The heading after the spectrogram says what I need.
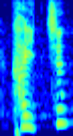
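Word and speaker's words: קיץ: 사실 여름은 히브리어로 카이즈라고 불러요. 여름이요. 끝은 캐츠예요. 그러니까 카이츠. 캐츠 철자와 발음이 모두 다 비슷하죠.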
